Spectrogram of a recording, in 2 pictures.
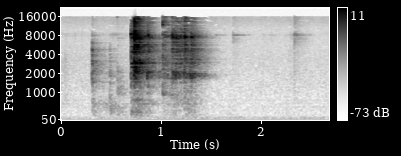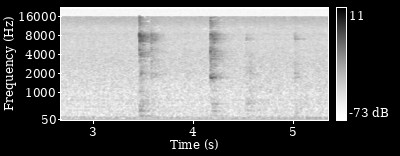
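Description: Shop-built tiny power hammer's pneumatic air hammer fired in one short burst of about a second, a hissing blast of air and rapid striking. A few light metal clicks and taps follow as the tool and its S7 steel die are handled.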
